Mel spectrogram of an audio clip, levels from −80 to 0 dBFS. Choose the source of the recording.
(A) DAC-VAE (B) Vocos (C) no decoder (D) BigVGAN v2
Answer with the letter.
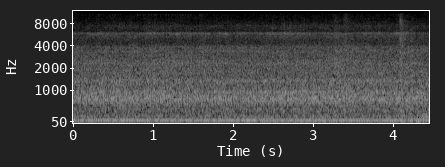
C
